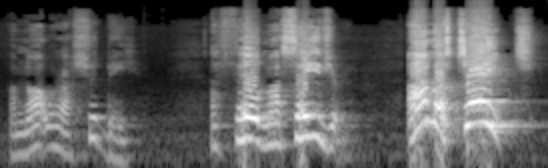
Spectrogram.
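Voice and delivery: rising to a loud, high plea at the end; mild broken confession. Acted. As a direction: voice a repentant sinner's cry. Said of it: "you hope that there's gonna be some brokenness".

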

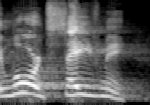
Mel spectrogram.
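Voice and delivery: very slow, loud plea; pleading prayer. Acted. Preacher modelling the congregation's prayer: very slow, loud plea. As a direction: call out for rescue, drawing each word out. Urging the listeners to pray this.

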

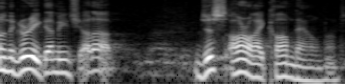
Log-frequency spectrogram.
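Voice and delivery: toned-down translation, no force; quiet aside. Acted. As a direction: drop it low in volume as an explanation. Explains the Greek in an aside.

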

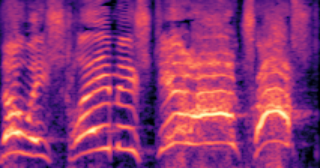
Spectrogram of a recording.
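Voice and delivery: loud, high, hollered sermon climax; full-force preaching. Real, not acted. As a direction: raise the roof on the closing line.

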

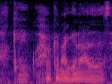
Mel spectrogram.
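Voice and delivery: fast, whispered inner scramble; quick hushed panic; panicked whisper. Retold or imitated. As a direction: whisper your escape plan fast.

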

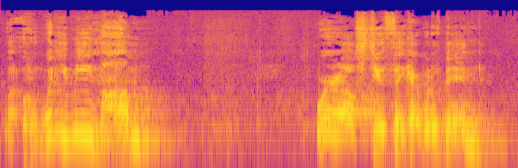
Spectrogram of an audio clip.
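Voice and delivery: put-on high, incredulous young voice; incredulous son. Jesus answering his mother, high and incredulous. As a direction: play a boy amazed his mom didn't know. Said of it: "Jesus Christ is saying".

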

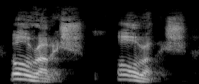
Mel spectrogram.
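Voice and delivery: mock an angry passer-by scoffing; angry dismissal. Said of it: "often say it very angrily".

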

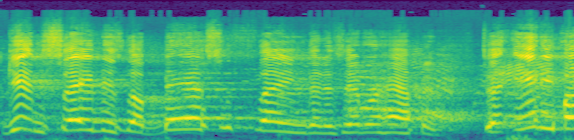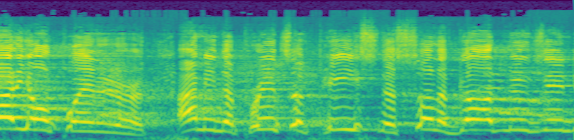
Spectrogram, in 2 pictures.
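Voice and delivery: loud, high preaching cadence; full-force preaching. Acted. Preacher exhorting the congregation to get saved, loud. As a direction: preach it, lifting and pounding.

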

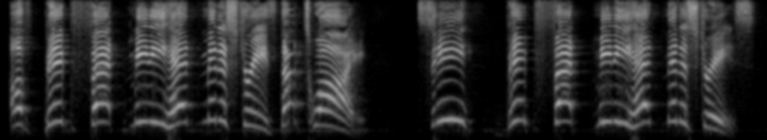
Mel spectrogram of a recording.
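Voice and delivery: high-pitched, grandiose self-announcement; mock proclamation. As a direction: proclaim it high and proud, tongue in cheek. Mock proclamation answering his critics.

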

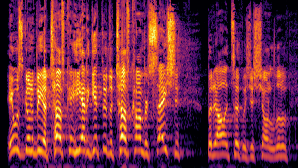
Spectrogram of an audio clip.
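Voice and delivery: high, loud building preacher's push; preacher rising in pitch and volume; emphatic preaching. Real, not acted. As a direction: drive the point up with force.

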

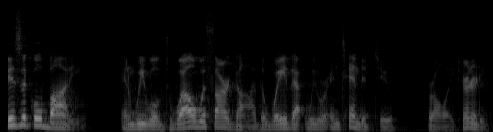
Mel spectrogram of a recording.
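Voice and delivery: normal talking voice

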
